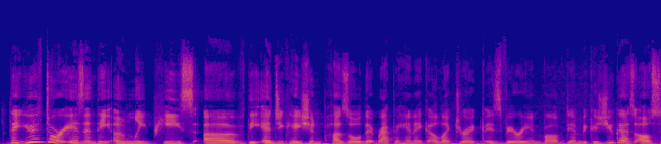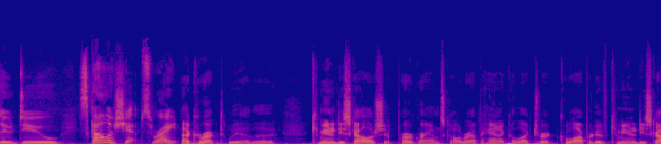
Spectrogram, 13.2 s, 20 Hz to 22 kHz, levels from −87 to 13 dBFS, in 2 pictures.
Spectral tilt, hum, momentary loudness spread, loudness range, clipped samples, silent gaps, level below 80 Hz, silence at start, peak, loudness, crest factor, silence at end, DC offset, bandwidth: -4 dB/octave; none; 9 LU; 4 LU; under 0.1%; none; -40 dBFS; 0 s; -12 dBFS; -33 LUFS; 20 dB; 0 s; under 0.1%; 15.5 kHz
